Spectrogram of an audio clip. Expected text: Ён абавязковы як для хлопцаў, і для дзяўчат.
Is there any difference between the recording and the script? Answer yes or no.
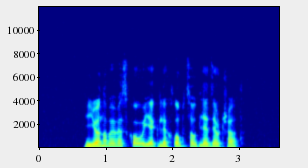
no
